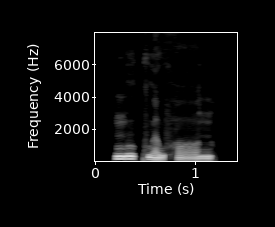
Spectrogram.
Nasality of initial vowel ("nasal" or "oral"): oral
